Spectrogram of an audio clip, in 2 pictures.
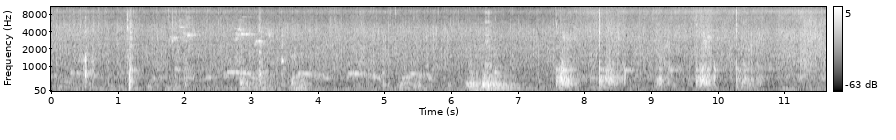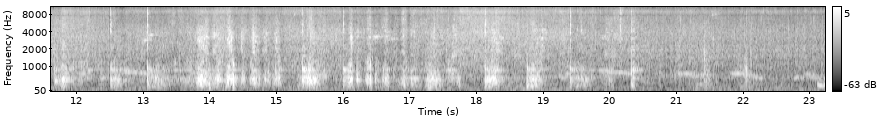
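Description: Vegetables and small fried fish sizzle steadily in a pan while a spoon scrapes and stirs in repeated strokes, close and fairly loud, with no voices.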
